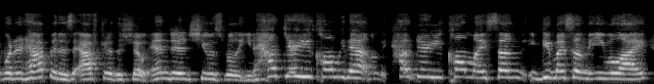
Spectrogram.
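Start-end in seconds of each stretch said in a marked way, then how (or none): 2.6-3.7 indignant. Retold or imitated. Two moms arguing at show. 3.9-6.5 mother defending her son, mock furious; indignant mock outrage. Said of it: "we were going at it".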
